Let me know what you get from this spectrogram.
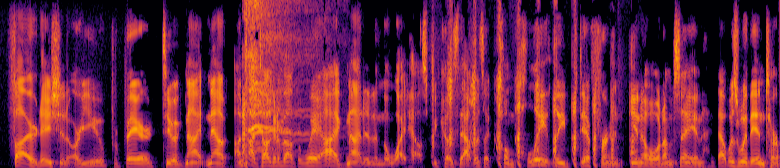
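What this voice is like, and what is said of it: Imitates another person's voice. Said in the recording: “in Bill Clinton's voice”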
